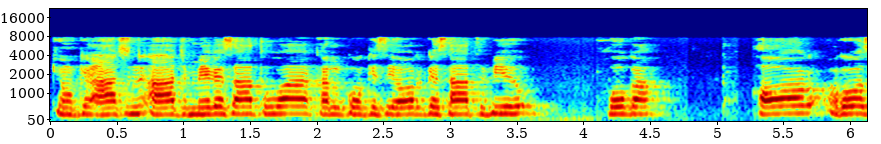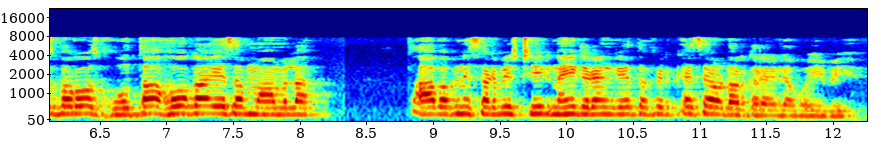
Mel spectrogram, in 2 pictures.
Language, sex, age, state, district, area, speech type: Urdu, male, 18-30, Delhi, South Delhi, urban, spontaneous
